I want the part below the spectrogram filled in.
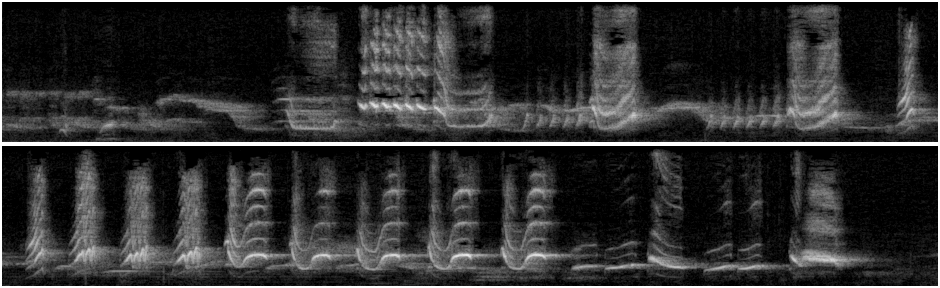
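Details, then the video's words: Large, handsome tam hoàng Hwamei in a cage, a prolific singer, delivers varied whistles building into a fast series of crisp repeated notes, nearly three a second, ending on a bright upward flourish. "tam hoàng bộ to đẹp hót rất nhiều"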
